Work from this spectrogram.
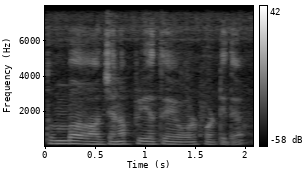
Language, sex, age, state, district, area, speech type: Kannada, male, 18-30, Karnataka, Chikkaballapur, rural, spontaneous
